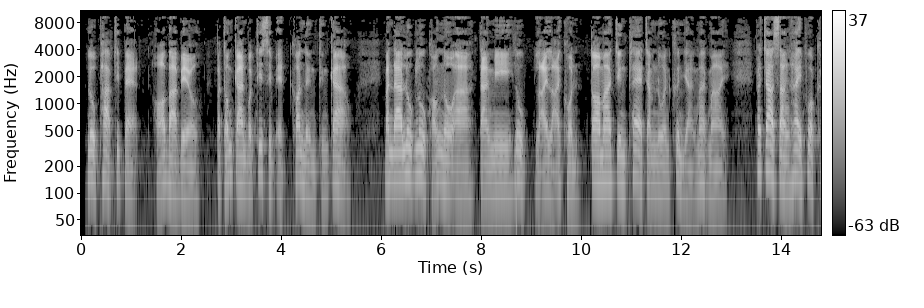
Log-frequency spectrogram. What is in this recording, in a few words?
beginning with god thai central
